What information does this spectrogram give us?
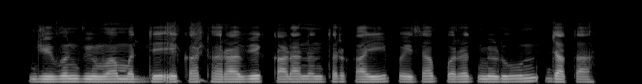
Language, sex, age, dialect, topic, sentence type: Marathi, male, 18-24, Northern Konkan, banking, statement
